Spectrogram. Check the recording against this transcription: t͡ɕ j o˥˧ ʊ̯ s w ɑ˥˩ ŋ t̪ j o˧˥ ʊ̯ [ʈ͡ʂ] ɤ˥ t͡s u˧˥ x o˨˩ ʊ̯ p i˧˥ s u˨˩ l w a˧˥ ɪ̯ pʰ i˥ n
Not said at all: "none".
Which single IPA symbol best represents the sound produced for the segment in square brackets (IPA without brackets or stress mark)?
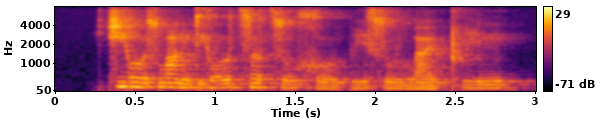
t͡s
